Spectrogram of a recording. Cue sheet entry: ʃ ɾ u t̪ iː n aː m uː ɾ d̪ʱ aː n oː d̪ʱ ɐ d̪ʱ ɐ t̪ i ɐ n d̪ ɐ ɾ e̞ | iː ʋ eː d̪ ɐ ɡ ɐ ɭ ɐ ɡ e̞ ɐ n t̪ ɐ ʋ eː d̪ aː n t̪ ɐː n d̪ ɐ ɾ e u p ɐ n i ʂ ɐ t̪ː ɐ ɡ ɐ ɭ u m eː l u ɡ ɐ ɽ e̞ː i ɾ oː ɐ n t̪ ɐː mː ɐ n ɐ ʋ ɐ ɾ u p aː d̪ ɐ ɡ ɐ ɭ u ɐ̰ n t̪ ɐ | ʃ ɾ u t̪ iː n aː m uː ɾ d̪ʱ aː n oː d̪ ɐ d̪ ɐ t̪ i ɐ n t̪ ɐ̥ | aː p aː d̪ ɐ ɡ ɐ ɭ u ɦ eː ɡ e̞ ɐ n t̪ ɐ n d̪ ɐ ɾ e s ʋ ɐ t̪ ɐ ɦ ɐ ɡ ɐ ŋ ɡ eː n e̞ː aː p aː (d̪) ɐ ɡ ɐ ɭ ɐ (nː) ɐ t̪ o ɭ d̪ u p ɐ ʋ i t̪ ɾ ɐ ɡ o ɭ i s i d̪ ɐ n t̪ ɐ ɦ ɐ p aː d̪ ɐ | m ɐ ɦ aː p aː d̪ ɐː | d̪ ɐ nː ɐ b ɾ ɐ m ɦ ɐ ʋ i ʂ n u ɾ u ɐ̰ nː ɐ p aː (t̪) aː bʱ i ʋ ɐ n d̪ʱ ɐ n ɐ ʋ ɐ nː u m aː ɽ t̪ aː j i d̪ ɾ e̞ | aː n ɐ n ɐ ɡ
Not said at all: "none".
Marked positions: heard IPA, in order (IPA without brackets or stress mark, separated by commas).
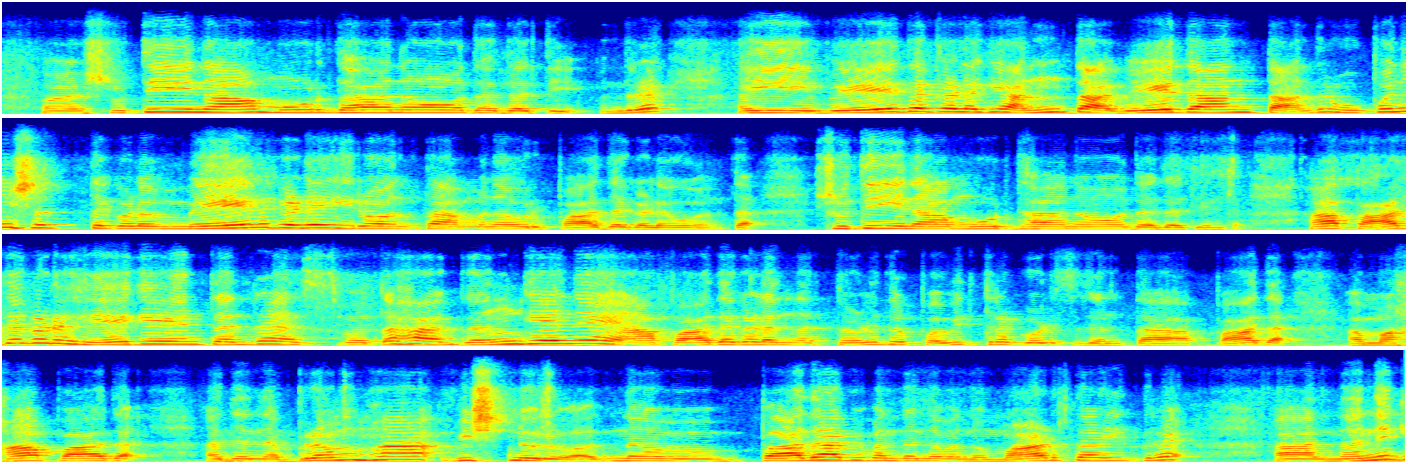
d̪, nː, d̪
